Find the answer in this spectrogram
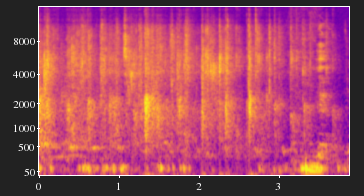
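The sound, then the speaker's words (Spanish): Scattered clapping rises from a lively crowd, irregular hand claps mixed with murmuring voices and a few louder bursts over roughly four seconds. “Dele el aplauso al que vive.”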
